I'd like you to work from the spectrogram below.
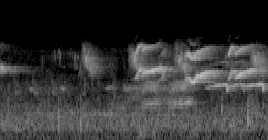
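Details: Rainbow lorikeets settling into a new spot and carrying on: a quiet start with faint chatter, then a loud run of shrill, rasping screeches in quick succession.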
